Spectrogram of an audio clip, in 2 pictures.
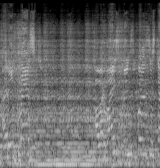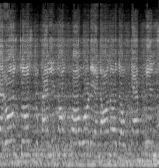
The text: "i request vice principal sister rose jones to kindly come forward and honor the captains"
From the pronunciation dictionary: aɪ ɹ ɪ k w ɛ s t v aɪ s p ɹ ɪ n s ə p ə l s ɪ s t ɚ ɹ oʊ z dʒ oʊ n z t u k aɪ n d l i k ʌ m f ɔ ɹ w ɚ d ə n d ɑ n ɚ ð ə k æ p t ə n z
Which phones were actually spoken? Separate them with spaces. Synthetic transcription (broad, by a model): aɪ ɹ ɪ k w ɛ s t v aɪ s p ɹ ɪ n s ə p ə l s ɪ s t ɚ ɹ oʊ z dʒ oʊ z t u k aɪ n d l i k ʌ m f ɔ ɹ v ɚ d ə n d ɑ n ɚ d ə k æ p t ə n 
